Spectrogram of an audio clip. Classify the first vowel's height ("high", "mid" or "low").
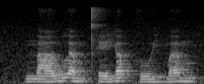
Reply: low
